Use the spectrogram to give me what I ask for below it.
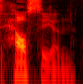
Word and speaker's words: halcyon: So to Brad, yes, it's halcyon.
